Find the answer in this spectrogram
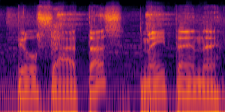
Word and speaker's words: Pilsētas meitene: Pilsētas meitene? Pilsētas meitene. Pilsētas meitene. It seems about right. It's good pronunciation, and you will listen to it.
